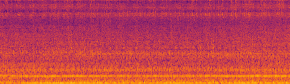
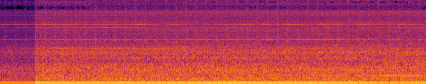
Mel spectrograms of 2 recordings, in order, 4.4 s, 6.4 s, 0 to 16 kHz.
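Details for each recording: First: Mercedes CL65 AMG twin-turbo M275 V12, warm idle after new plugs, coil pack and V-coil transformer fixed a misfire: smooth, quiet, steady hum with a faint accessory whine. The ticking heard at first start faded and was gone after a short warm-up. Normal idle. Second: Mercedes CL65 AMG twin-turbo M275 V12 at first start after new plugs, coil pack and moved voltage transformer: deep idle with light regular tick about three a second from the side just worked on, absent before; source unconfirmed.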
